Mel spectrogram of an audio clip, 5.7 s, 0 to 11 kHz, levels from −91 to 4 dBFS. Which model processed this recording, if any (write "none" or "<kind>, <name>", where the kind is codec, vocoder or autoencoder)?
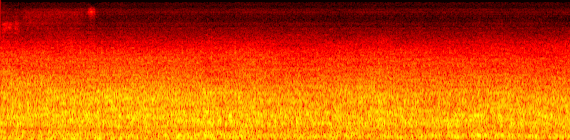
codec, SNAC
